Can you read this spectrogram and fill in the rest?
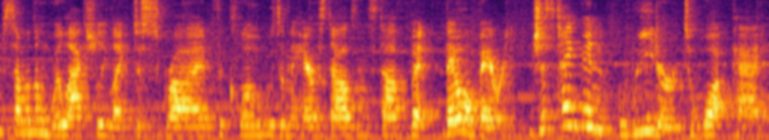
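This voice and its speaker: A woman's voice: mid-range voice, fairly bright tone, reverberant, far from the mic, rough recording. A young woman narrating a video essay in a casual, sarcastic and profane way.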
